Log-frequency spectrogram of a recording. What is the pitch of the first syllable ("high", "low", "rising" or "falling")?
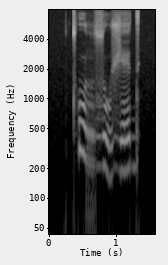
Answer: falling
